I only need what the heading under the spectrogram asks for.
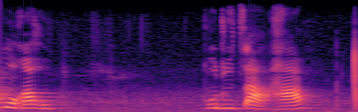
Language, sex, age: Southern Sotho, female, 20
